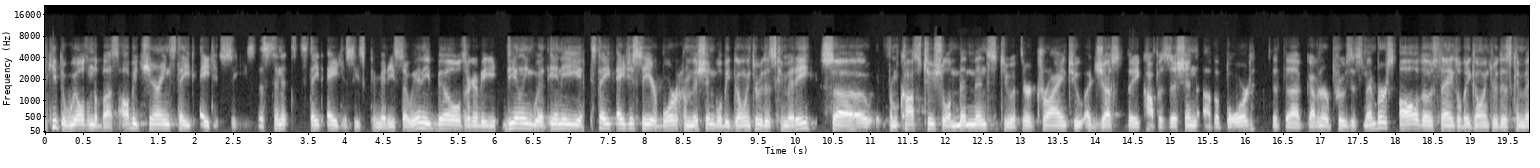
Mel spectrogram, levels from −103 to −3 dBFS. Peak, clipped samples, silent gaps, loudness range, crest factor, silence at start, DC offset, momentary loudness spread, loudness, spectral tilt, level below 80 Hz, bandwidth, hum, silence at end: -2 dBFS; under 0.1%; none; 3 LU; 14 dB; 0 s; under 0.1%; 7 LU; -16 LUFS; -5.5 dB/octave; -52 dBFS; 8.2 kHz; none; 0 s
